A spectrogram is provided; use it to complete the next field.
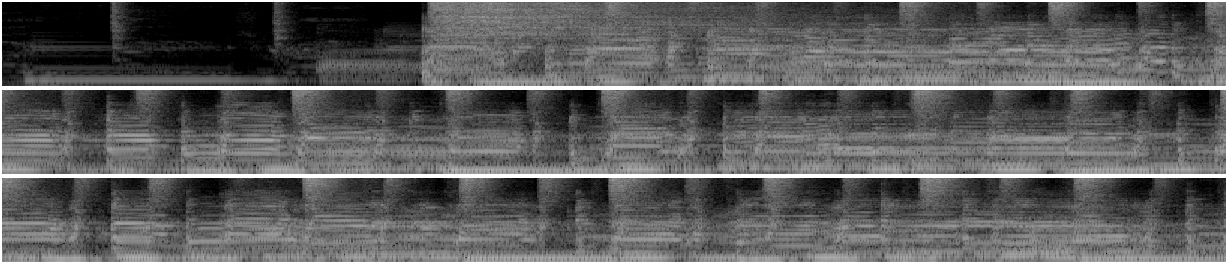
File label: Funky Part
